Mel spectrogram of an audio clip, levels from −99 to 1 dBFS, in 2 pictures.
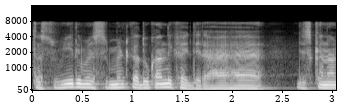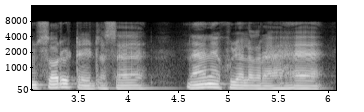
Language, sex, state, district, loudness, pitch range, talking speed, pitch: Hindi, male, Jharkhand, Garhwa, -15 LUFS, 110-140 Hz, 195 wpm, 115 Hz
